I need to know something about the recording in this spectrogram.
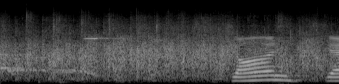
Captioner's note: cheering and applauding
